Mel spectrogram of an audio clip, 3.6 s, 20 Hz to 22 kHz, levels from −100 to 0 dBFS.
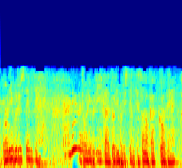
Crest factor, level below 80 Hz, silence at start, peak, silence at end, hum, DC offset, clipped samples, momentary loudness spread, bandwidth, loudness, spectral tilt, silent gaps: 14 dB; -36 dBFS; 0 s; 0 dBFS; 0 s; none; under 0.1%; under 0.1%; 8 LU; 5 kHz; -16 LUFS; -11.5 dB/octave; none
